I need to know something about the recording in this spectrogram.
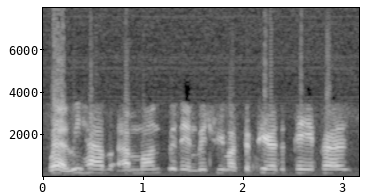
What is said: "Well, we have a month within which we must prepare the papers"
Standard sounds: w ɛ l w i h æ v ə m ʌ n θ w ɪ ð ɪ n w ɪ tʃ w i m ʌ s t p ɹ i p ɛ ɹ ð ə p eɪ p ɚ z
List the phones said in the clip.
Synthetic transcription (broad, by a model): w ɛ l w i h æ v ə m ʌ n θ w ɪ ð ɪ n w ɪ tʃ w i m ʌ s t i p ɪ ɹ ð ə p eɪ p ɚ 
